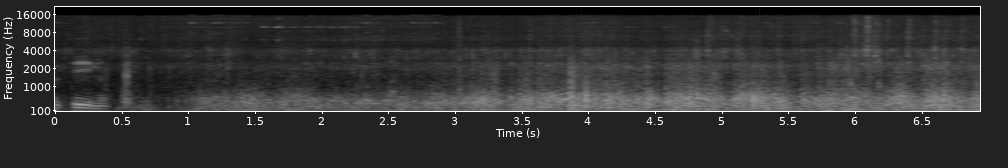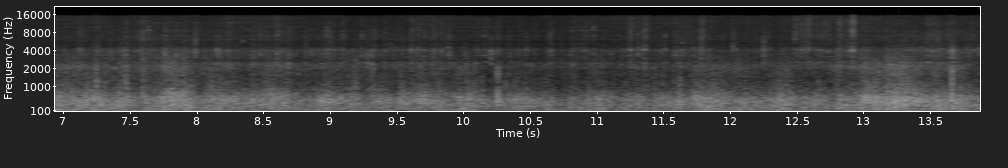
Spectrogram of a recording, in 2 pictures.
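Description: A bicycle rattles as it bumps over the trail.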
